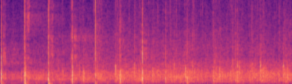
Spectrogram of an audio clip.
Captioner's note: applause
